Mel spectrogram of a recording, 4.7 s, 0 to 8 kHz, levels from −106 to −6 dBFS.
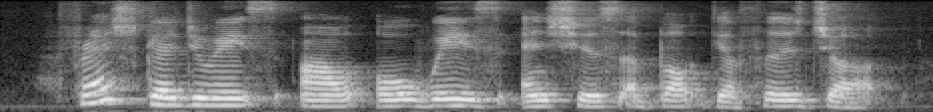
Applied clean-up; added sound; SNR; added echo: none; none; none; none.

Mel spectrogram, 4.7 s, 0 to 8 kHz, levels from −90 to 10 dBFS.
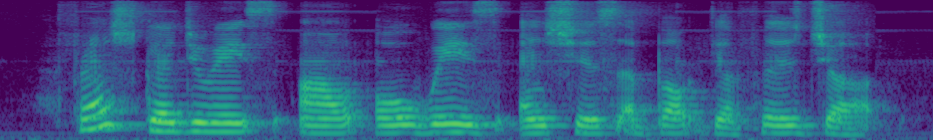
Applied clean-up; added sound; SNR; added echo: neural separator model SepFormer DNS4.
